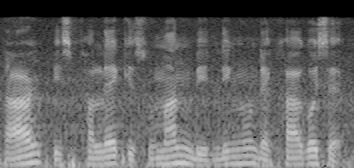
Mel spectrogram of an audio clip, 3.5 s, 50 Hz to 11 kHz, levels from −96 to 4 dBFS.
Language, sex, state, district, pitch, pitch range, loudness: Assamese, male, Assam, Hailakandi, 125 Hz, 115-140 Hz, -20 LUFS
